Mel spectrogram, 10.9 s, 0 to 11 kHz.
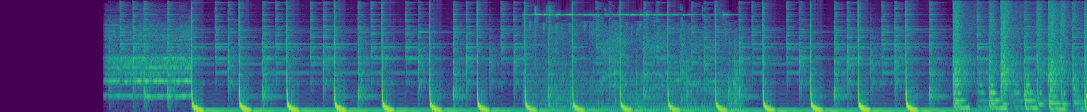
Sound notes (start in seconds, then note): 5.3 bell ringing insistently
